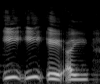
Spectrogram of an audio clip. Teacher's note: तो जीभ के प्रयोग के आधार पर स्वरों का विभाजन, अग्र स्वर है आपका ई ए ऐ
